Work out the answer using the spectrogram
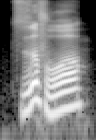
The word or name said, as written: zhi1 fu4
